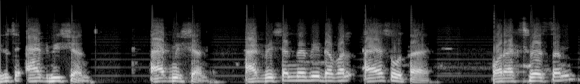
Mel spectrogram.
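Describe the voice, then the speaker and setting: A male teacher talks through an English lesson, his throat sore and rough. His pitch rises and falls a lot as he patiently spells words out letter by letter. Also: a little mellow, low-quality recording. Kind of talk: spoken Hindi English lesson.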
